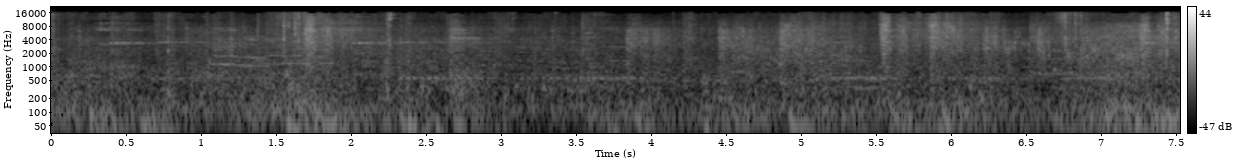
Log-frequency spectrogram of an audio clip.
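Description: Heavy weapon blows thud and clang in quick succession.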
